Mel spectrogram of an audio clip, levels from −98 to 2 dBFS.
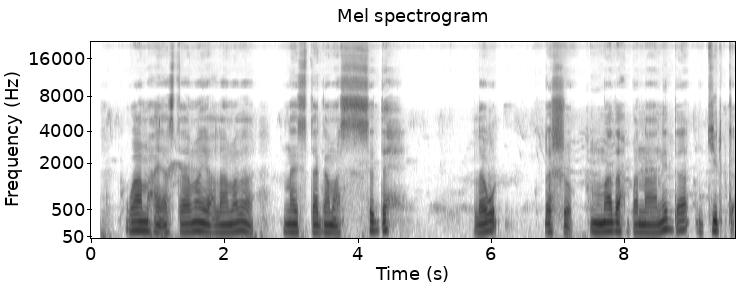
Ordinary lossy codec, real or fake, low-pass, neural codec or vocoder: none; real; none; none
